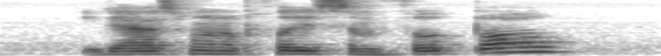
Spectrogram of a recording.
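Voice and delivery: bright, cheerful, upbeat voice. Denny runs up to the two older men with the football: cheerful question. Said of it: "He asked cheerfully".

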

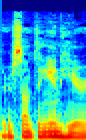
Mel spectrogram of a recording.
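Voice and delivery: plain

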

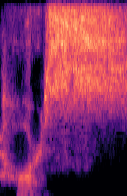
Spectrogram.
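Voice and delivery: breathy, whispered, snakelike hiss. The speaker demonstrates the kids' repetition game: saying it like a snake. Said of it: "Or say it like a snake".

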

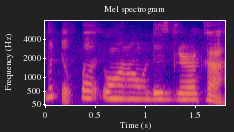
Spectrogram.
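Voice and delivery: ordinary talk

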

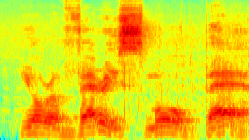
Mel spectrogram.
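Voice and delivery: ordinary delivery, nothing marked

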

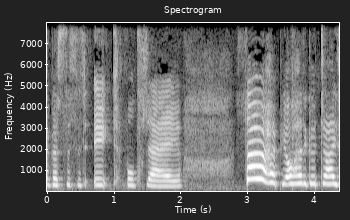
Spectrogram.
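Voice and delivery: British English accent. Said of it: "Sorry about my British accent".

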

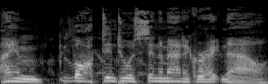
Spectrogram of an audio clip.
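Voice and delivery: hushed whisper. Streamer stuck in a game cinematic, whispering so the Japanese can't hear. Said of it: "And I'm whispering so the Japanese can't hear me".

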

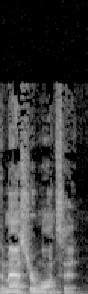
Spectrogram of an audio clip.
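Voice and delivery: ordinary delivery

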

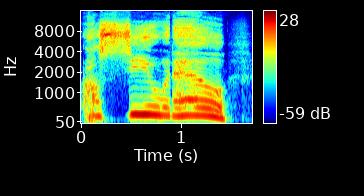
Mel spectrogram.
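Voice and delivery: high, drawn-out, screaming demonic voice. Recapping the first minutes of a movie, imitating a demon screaming. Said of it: "it's like screaming".

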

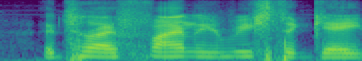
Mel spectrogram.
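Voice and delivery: ordinary delivery

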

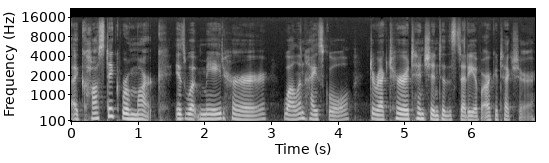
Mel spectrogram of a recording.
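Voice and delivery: ordinary delivery

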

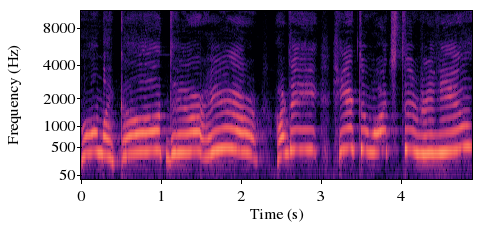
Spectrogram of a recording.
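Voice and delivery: shrill, very high ventriloquist dummy puppet voice. Doing a ventriloquist act for viewers, the puppet answers in a ventriloquist puppet voice. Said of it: "It's the gimbal ventriloquist".

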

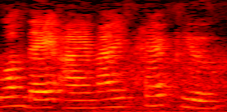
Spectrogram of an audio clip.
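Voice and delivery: plain reading voice

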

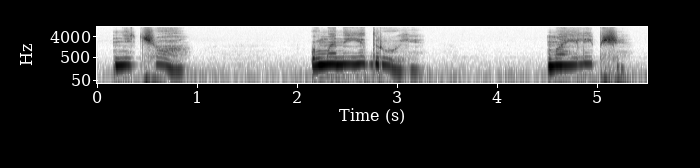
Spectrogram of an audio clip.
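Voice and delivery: soothing, even, mild, gentle, slightly high. A bent girl answers the boy who threw her things in the water, calm and gentle. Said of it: "спокійно сказала".

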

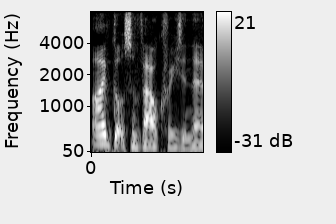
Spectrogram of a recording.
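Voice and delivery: plain

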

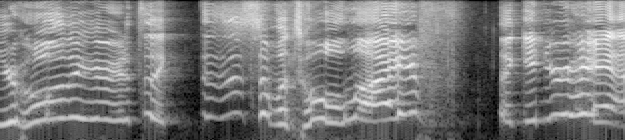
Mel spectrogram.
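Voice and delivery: mock crying and babbling. Retelling what they said to her while crying, retelling crying and babbling. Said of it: "I'm like crying and I'm saying the most Hallmark bullshit".

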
